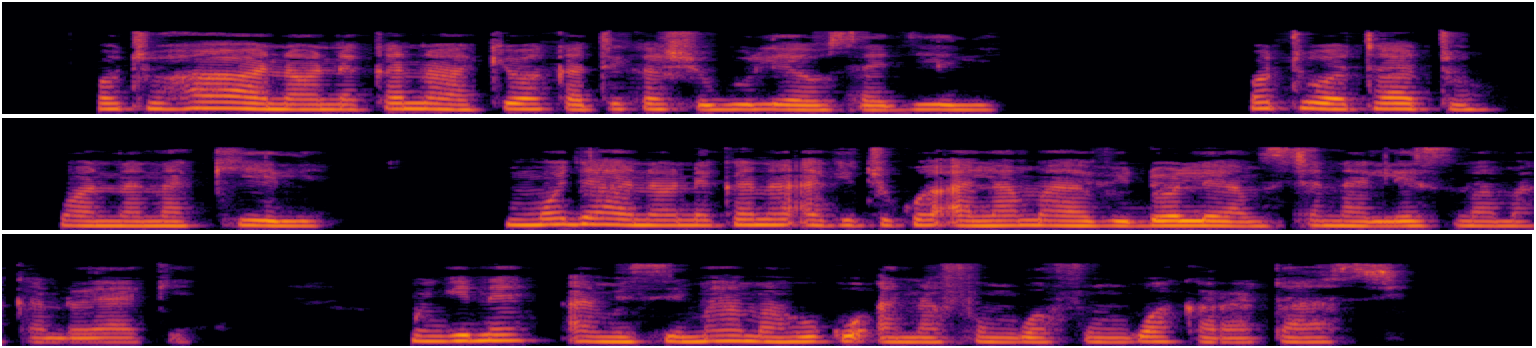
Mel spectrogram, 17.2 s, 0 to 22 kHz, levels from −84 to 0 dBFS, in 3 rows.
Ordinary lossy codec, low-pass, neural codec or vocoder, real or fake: AAC, 32 kbps; 7.2 kHz; none; real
